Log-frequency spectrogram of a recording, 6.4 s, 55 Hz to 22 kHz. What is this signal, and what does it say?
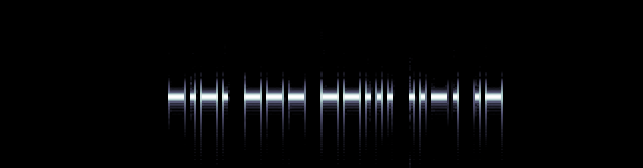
Morse code, heard as a keyed tone, about 22 wpm, 700 Hz. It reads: CO7FA
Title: DXCC-100 Call Signs - 5 Characters - 22wpm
